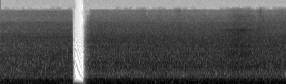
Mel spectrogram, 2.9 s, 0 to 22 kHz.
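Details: 2014 Toyota Venza after replacing the blower motor, which bound up behind a clogged cabin air filter: a steady low fan whoosh with no rattle, scrape or wobble. The blower runs normally.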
